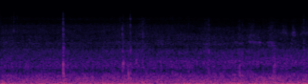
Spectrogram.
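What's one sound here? A glass cap clinks as it is lifted off a bottle.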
